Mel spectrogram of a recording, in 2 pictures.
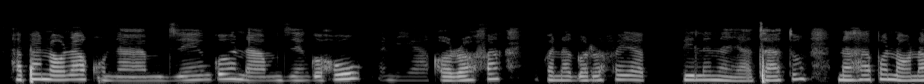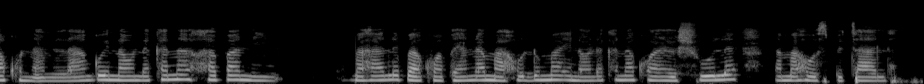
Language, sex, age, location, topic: Swahili, female, 18-24, Nakuru, education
